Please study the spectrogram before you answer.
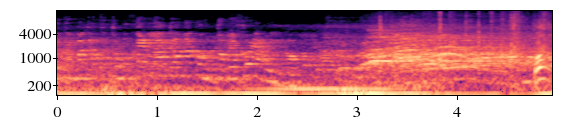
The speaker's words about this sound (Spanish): Son gente reaccionando escenas de la peli. Obviamente que no se escucha bien porque es grabado. Pero es gente que se reúne.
